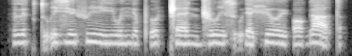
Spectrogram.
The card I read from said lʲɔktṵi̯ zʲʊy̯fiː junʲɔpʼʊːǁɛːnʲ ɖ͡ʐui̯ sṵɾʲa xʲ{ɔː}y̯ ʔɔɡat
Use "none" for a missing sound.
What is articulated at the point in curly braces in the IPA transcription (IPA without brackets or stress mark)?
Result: ʊː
